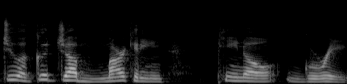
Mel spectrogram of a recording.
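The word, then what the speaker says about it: Pinot Gris: to it okay pinio in French it's called Pino gree and it's one of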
